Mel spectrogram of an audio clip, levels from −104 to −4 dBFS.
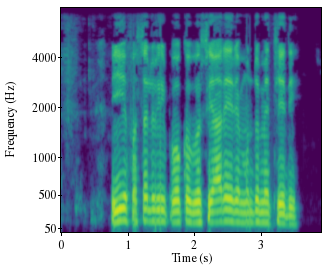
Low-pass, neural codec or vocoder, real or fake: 7.2 kHz; none; real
